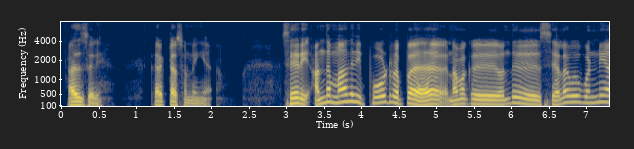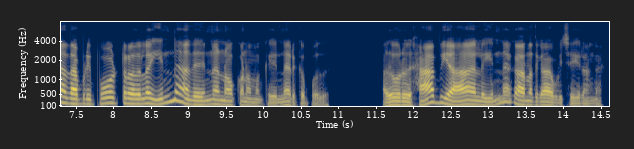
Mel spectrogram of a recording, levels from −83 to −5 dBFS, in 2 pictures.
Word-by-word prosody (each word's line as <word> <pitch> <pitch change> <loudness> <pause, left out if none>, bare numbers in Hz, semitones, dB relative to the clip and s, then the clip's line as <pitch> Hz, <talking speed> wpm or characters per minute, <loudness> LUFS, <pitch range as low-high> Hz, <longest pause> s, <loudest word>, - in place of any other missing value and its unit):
அது 125 +1 +7
சரி. 90 -2 -1 0.7
கரெக்ட்டா - - +1
சொன்னீங்க. 95 -3 -7 1.1
சரி, 180 -2 +5 0.2
அந்த 190 +9 +2
மாதிரி 240 0 +3 0.2
போடுறப்ப, 200 -4 +2 0.6
நமக்கு 165 +2 0 0.4
வந்து 195 +6 -2 0.4
செலவு 205 +10 0
பண்ணி 210 +3 -4
அத 185 -3 -3
அப்டி 165 0 -8
போட்றதில்ல 185 -2 -1 0.2
என்ன 240 +9 -5 0.2
அது? 145 -2 -3
என்ன 155 +1 -5
நோக்கம் 130 -2 -7
நமக்கு 105 -2 -12
என்ன 125 +3 -5
இருக்கப்போது? - - -13 0.8
அது 115 - -1
ஒரு 125 -1 -2 0.2
ஹாபியா 180 -1 +1 0.3
இல்ல 130 -2 -5
என்ன 150 - -8 0.2
காரணத்துக்காக 130 -4 -1
அப்டி 100 -2 -13
செய்றாங்க? 95 -1 -11
160 Hz, 125 wpm, -19 LUFS, 125-195 Hz, 1.1 s, அது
